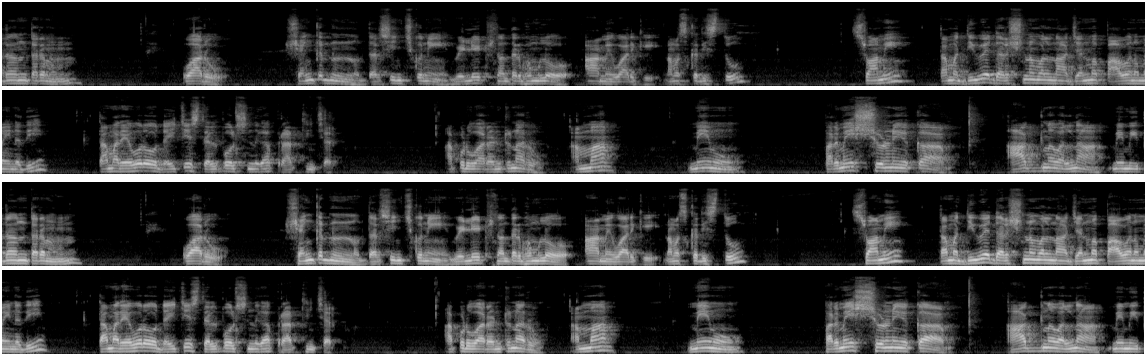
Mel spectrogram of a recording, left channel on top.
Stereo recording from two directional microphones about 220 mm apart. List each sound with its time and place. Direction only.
0.0 s speech: 20° right (ahead or behind)
1.8 s speech: 10° right (ahead or behind)
2.8 s speech: 30° right (ahead or behind)
8.4 s speech: 20° right (ahead or behind)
